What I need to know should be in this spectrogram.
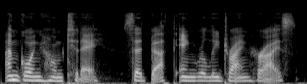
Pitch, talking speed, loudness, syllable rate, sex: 170 Hz, 195 wpm, -21 LUFS, 4.9 syllables/s, female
